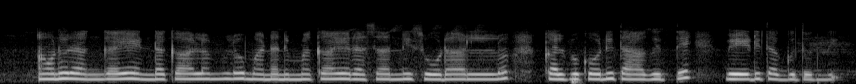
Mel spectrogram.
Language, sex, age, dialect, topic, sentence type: Telugu, female, 18-24, Telangana, agriculture, statement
